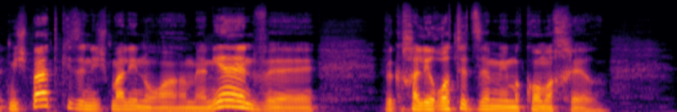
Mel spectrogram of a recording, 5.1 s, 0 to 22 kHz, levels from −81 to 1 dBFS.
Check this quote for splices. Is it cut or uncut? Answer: uncut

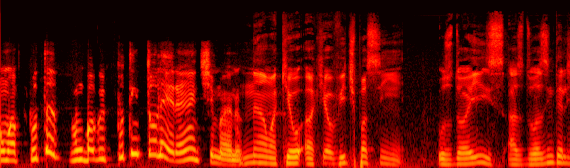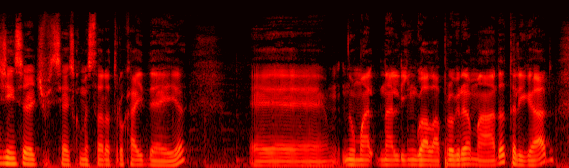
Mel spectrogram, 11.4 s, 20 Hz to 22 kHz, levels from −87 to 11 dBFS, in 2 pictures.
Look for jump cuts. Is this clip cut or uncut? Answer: uncut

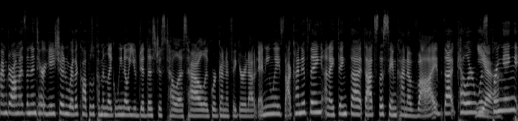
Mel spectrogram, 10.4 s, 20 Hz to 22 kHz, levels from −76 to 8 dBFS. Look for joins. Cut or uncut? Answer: uncut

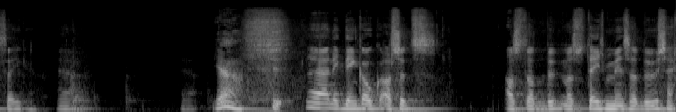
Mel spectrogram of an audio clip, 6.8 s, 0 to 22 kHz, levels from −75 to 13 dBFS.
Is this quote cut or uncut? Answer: uncut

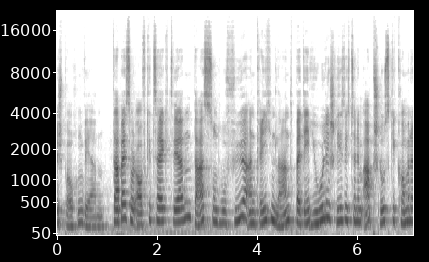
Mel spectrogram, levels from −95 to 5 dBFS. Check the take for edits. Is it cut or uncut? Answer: cut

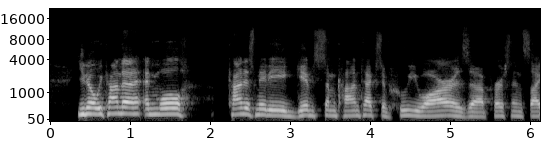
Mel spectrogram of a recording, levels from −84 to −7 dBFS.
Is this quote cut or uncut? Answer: uncut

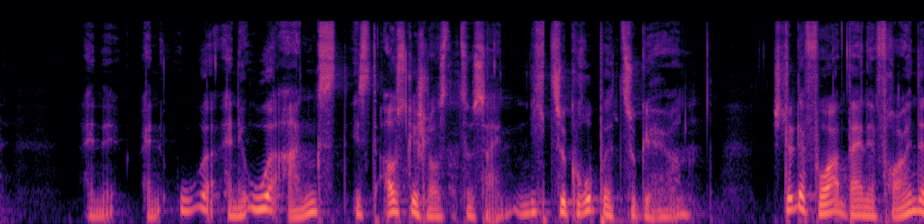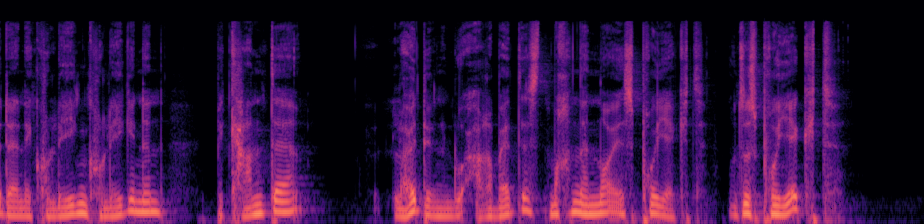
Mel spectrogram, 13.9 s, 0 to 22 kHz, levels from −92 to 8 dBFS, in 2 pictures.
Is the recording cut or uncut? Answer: cut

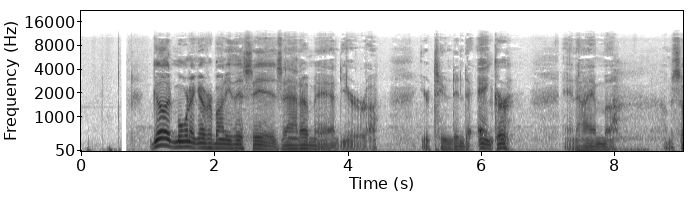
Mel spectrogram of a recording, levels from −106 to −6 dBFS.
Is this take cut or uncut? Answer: cut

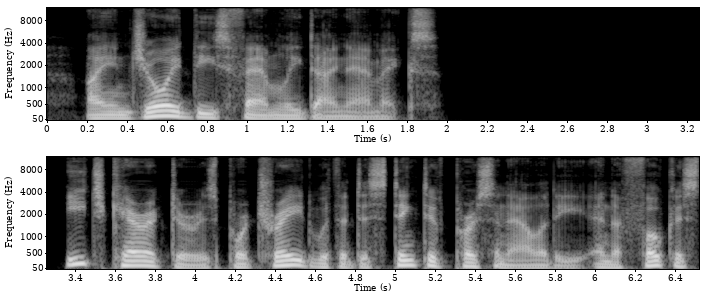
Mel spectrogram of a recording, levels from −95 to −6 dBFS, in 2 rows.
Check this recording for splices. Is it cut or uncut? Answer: uncut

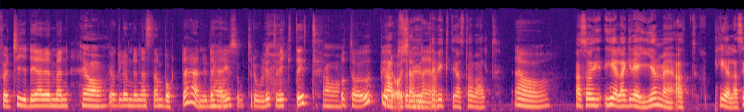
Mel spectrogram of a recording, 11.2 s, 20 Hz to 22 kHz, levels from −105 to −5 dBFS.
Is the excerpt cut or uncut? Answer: uncut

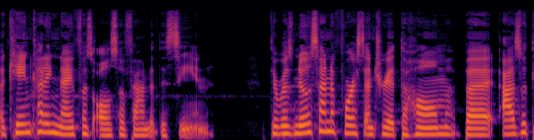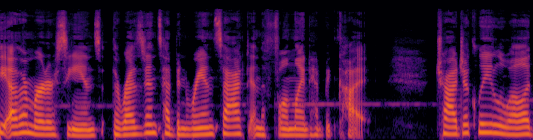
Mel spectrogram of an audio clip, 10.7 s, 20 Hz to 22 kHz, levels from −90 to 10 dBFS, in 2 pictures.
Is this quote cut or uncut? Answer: uncut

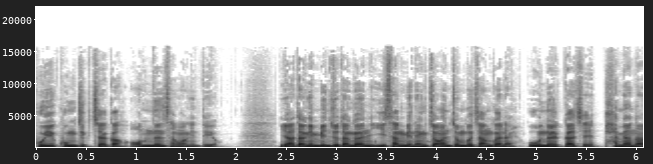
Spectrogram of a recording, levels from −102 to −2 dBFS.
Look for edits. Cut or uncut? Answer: uncut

